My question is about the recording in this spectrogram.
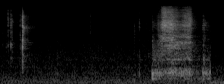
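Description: Two quick clicks of a spring-loaded metal portion scoop dropping batter into a paper cup, then, about a second and a half in, a half-second rasping scrape of the scoop against the stainless mixing bowl.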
